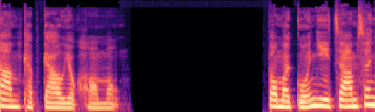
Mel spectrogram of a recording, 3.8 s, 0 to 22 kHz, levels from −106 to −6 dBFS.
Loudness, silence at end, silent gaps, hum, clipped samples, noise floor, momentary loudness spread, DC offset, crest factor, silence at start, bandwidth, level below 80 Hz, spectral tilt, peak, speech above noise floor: -13 LUFS; 0 s; none; none; under 0.1%; -81 dBFS; 12 LU; under 0.1%; 14 dB; 0 s; 15 kHz; -56 dBFS; -6.5 dB/octave; 0 dBFS; 69 dB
